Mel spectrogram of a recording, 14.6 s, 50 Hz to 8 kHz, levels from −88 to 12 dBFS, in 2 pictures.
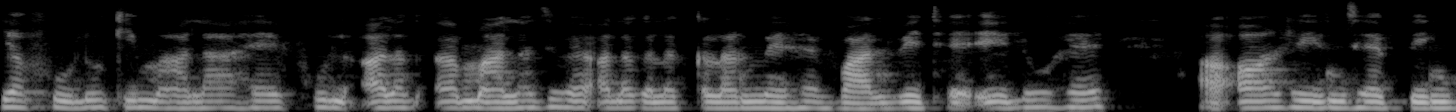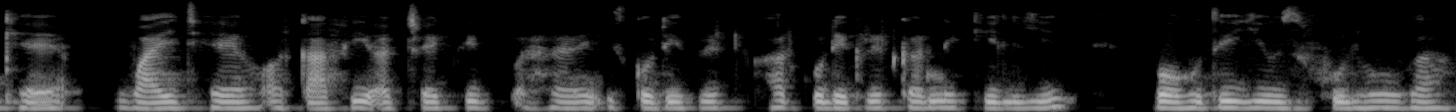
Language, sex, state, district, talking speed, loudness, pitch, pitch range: Hindi, female, Bihar, Purnia, 170 wpm, -26 LUFS, 170 Hz, 165-175 Hz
